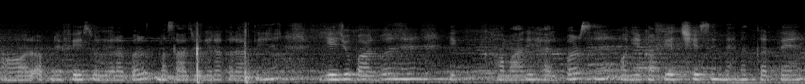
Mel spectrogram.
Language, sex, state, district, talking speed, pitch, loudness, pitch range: Hindi, female, Uttar Pradesh, Jalaun, 185 wpm, 235 Hz, -26 LUFS, 225-255 Hz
